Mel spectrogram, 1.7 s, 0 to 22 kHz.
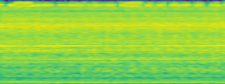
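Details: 2020 Toyota Corolla hybrid, 481,000 miles, original hybrid battery, replacement non-spec 12 V battery, started after sitting 3 weeks in cold garage; smooth even idle with steady hum while warming up, no knocks or misses; normal warm-up idle.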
